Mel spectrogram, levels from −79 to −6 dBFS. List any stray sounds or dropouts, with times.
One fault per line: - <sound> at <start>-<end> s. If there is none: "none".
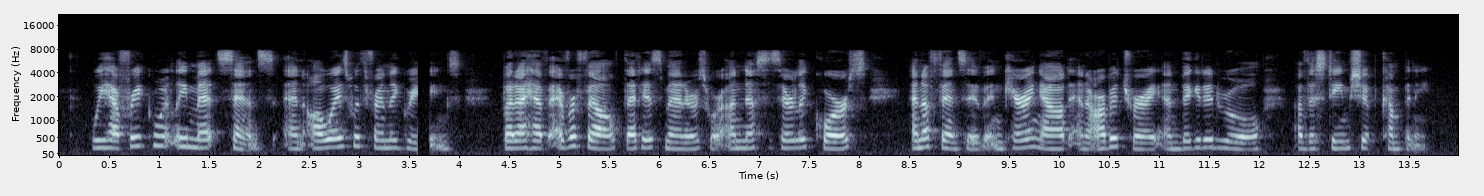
- dropout at 3.6-3.7 s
